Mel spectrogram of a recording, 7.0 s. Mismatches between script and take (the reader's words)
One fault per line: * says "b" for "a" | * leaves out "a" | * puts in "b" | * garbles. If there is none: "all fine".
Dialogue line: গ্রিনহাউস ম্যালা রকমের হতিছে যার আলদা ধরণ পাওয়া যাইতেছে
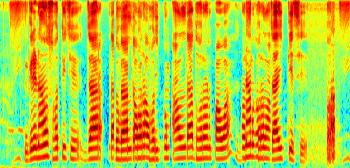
* leaves out "ম্যালা রকমের"
* garbles
* garbles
